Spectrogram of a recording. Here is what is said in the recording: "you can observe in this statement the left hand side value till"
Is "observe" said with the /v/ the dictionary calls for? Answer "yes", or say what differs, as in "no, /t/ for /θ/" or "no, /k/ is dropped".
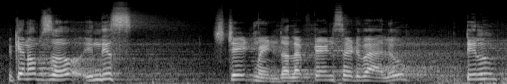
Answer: no, /v/ is dropped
